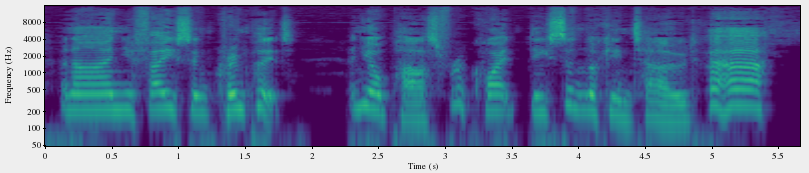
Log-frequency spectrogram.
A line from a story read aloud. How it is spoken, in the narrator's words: cried out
